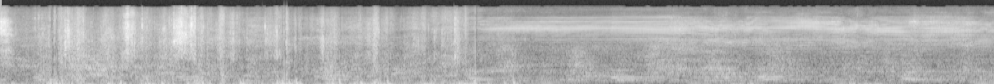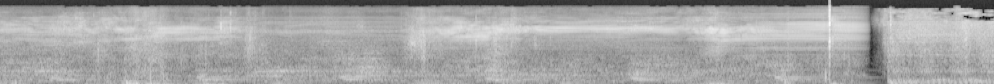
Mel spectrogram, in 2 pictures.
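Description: Electric hair clippers buzzing steadily as they cut a man's hair, from about four seconds in until just before the end, over background music.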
